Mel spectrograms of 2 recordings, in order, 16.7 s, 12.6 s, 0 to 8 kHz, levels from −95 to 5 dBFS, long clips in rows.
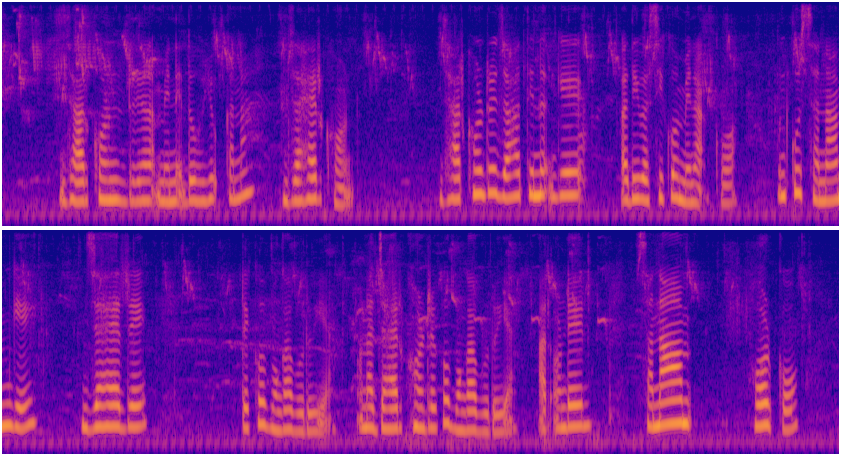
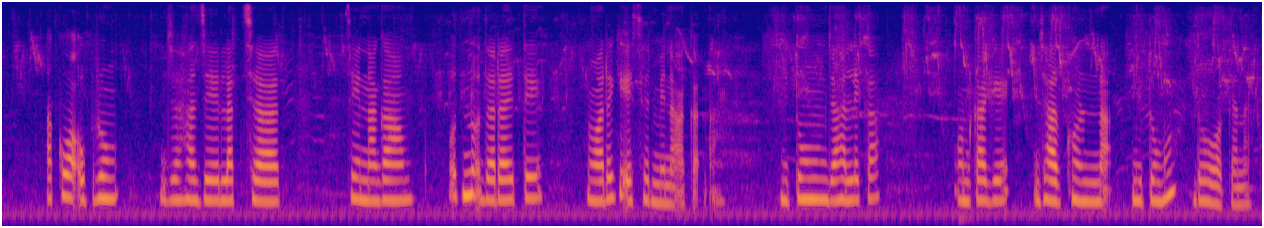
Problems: constant background noise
